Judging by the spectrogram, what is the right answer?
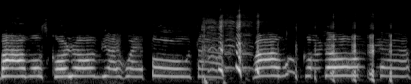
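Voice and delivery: very high, stretched-out, drawn-out scream. Speaker retells running to the TV set and starting to scream, retelling screaming. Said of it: "I started screaming".

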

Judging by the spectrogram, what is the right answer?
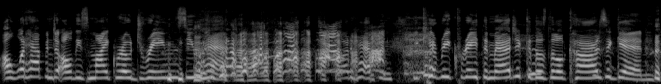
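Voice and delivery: high-pitched, sharply scolding tone of voice. Imagining a pregnant wife in an apron yelling at her husband: imagined wife yelling at husband. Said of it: "I like to imagine a wife yelling at him".

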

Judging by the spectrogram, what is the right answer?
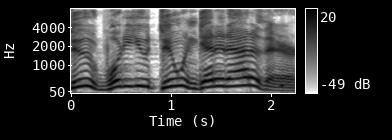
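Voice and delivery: shrill, very high, loud yelling. Telling a fishing story, the speaker acts out Jeff yelling at the speaker. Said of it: "he starts yelling at me".

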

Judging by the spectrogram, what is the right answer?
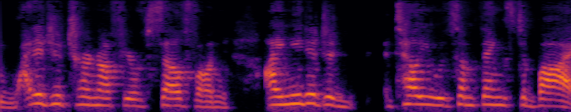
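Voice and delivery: put-on angry screaming, reined in. Speaker retells her husband on the phone at her, imitating his screaming. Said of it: "my husband was on the phone screaming at me".

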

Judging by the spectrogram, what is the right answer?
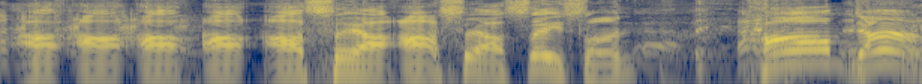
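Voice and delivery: put-on cartoon rooster voice. Describing how an argument sounds, doing a Foghorn Leghorn voice. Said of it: "that rooster be trying to talk".

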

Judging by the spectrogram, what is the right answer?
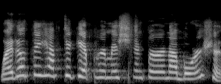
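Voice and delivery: high, obnoxious put-on jerk voice. Speaker announces doing the asshole voice for a question, in put-on asshole voice. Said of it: "and I'm doing the asshole voice".

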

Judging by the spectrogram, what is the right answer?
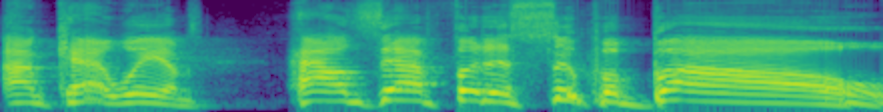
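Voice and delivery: slow, comic, loud, high, with "bowl" stretched long. Retelling a comedian's comeback line on stage: Cat Williams impression. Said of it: "Like this".

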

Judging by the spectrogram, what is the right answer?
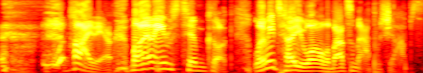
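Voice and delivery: weird, high, swooping, sing-song presenter voice. Topping another speaker's attempt with a weirder Tim Cook impression. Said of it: "he sounds much weirder than".

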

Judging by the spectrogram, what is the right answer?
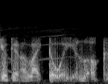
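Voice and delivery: put-on macho voice. Showing the macho voice borrowed from the Men's Wearhouse ad: Men's Wearhouse guy voice. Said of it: "give him a really sort of macho voice".

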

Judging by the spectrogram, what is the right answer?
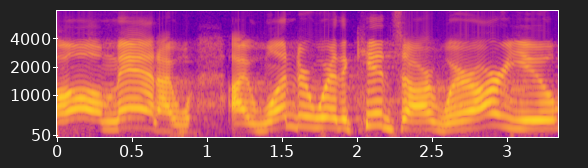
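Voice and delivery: playful, feigned puzzlement, slow make-believe searching. Retelling playing hide and seek with young kids: pretending not to find the kids. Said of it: "I'd walk through the room and go".

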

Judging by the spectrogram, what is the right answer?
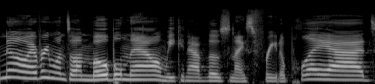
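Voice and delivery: normal talking voice

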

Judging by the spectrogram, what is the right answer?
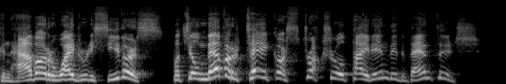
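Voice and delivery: very high voice, blended Irish and Scottish accent. Getting into character for a prompt, in an Irish-Scottish blend accent. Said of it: "maybe an Irish-Scottish blend".

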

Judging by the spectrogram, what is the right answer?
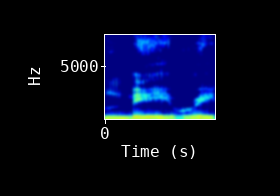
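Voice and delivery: put-on deep scary voice. Retelling a first line read as a big shark: imitating own ominous, deep, scary voice. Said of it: "ominous and deep and scary".

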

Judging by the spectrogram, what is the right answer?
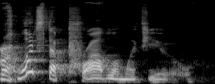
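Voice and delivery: contemptuous scoff. Demonstrating how to put a partner down: sneering contempt. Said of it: "putting your partner down with a sneer".

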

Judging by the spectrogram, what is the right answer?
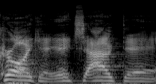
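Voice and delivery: slow, drawn-out, exaggerated put-on Australian accent. Only able to do Australian by speaking like Steve Irwin: Steve Irwin Australian accent. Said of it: "I can do an Australian accent only when I speak like Steve Irwin".

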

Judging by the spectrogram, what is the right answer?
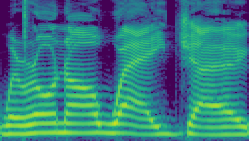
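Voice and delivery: imitated British accent. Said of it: "I haven't been doing the accent".

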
